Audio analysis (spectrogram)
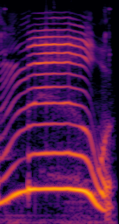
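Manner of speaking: playful cow noises going up; cow mooing. Pretend. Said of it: "I'm a cow".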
